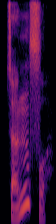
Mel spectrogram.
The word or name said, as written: 征服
